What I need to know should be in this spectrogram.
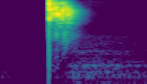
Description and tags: Electricity sounding with two magnetic rocks.
This sound is used in Brawlhalla on Legends (characters) Orion & Seven.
